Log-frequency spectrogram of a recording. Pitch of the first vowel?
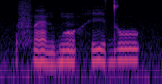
low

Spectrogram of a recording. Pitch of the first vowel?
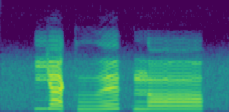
falling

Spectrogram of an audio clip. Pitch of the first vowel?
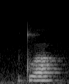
low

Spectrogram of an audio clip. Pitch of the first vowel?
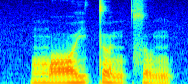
rising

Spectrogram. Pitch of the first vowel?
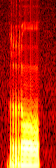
low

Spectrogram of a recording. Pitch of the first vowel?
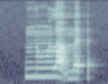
high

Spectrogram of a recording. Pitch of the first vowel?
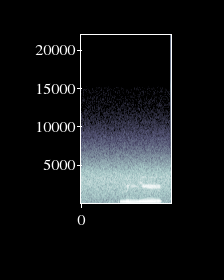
rising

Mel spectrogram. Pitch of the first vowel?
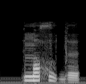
high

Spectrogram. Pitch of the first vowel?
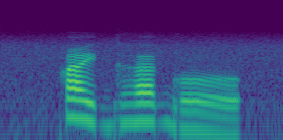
falling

